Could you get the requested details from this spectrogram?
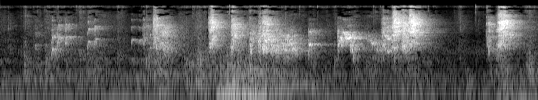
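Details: Budgerigars: scratchy warbles and sharp squawky chirps in repeated bursts, several birds calling over one another.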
